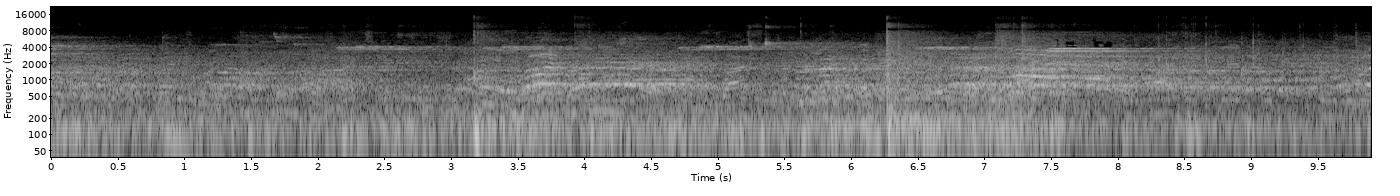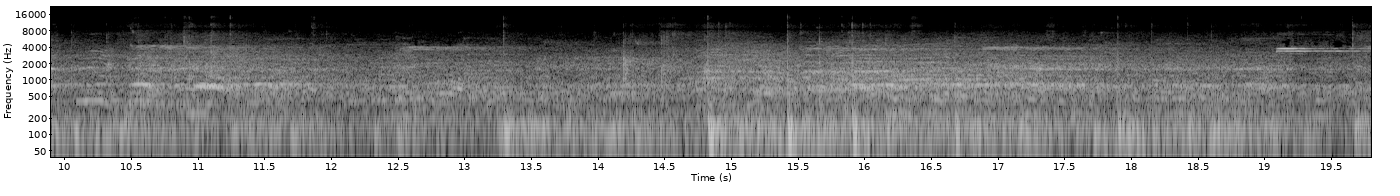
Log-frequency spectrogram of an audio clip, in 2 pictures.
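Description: A crowd of spectators chatters and cheers, echoing in a large hall.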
